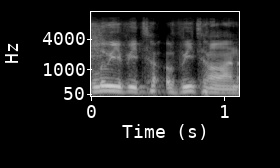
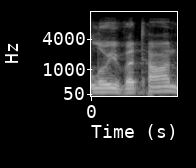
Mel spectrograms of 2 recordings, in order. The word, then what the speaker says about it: Louis Vuitton: It's like Louis Vuitton. I try to say it right but the French way. In America they call it Louis Vuitton, but it's instead of Vuitton.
